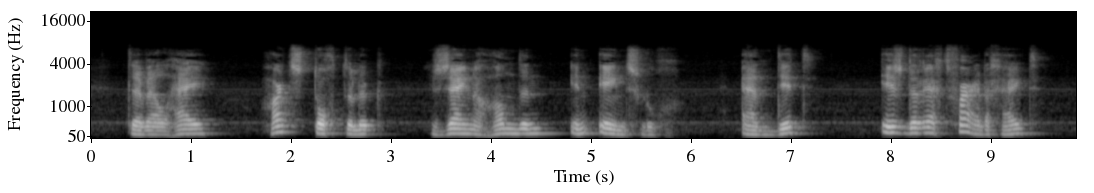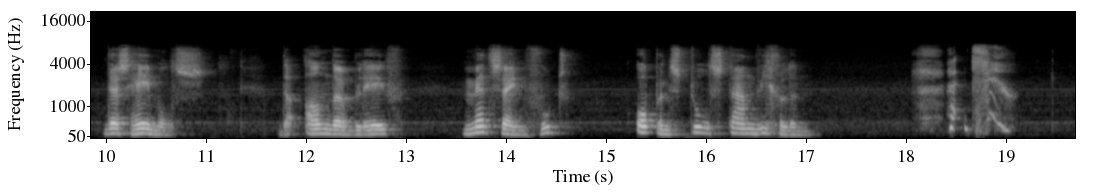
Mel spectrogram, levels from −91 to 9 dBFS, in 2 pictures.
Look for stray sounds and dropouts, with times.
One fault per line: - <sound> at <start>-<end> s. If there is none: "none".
- sneeze at 18.1-19.1 s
